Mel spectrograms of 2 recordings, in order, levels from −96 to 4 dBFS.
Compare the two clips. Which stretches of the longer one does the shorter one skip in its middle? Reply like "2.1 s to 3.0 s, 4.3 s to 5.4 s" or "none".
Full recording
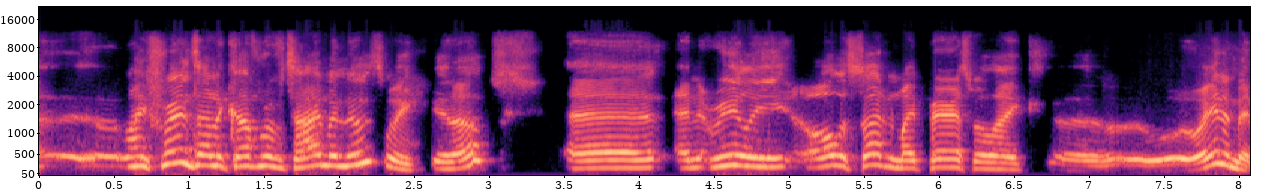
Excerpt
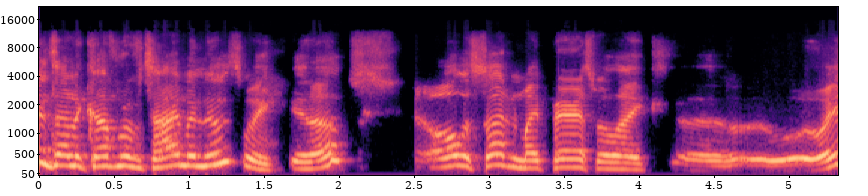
3.5 s to 5.0 s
